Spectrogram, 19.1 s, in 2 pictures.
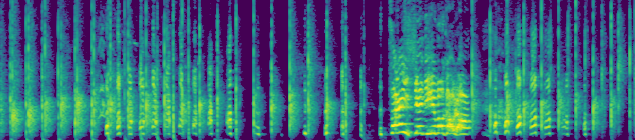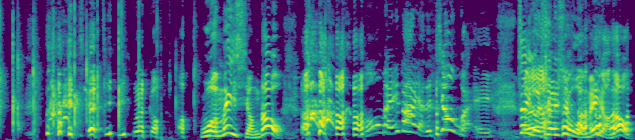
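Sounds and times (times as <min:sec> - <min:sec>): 
applause: 0:00.0 - 0:05.7, 0:06.8 - 0:12.6
laughter: 0:01.3 - 0:09.2, 0:09.8 - 0:12.6, 0:13.8 - 0:16.3, 0:17.0 - 0:19.0
speech: 0:06.2 - 0:07.2, 0:11.1 - 0:15.2, 0:15.9 - 0:19.0.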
